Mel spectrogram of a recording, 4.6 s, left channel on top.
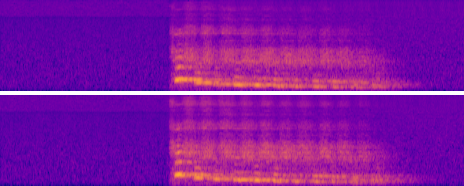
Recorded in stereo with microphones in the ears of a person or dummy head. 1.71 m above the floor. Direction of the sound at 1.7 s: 60° right (ahead or behind).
